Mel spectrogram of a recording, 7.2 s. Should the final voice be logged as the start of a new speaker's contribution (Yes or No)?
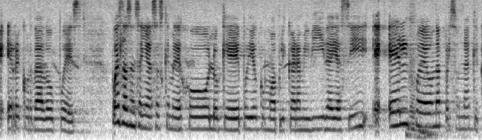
No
